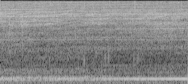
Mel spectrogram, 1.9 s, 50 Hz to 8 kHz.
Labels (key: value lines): label: anthrophony, boat engine
recorder: SoundTrap 500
